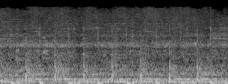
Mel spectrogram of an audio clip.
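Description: Loud, fast rock band music: electric guitars over a rapid drum beat, with drum strokes several times a second.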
